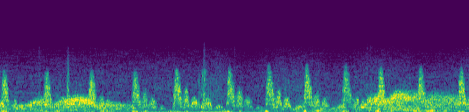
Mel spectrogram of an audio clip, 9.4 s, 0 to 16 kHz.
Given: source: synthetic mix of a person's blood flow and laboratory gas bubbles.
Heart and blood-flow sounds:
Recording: Doppler ultrasound of blood flow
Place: subclavian vein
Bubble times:
3.94-4.24 s: bubbles
From the record:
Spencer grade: 1 (occasional bubble signal discernible with the cardiac motion signal, with majority of cardiac periods free of bubbles)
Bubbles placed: anywhere in the cardiac cycle

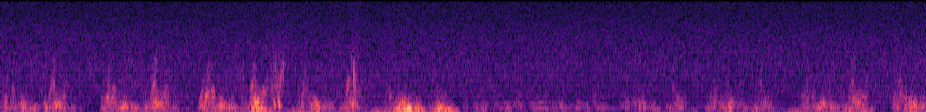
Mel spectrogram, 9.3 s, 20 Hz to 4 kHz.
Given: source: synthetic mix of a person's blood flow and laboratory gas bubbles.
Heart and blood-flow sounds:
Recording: Doppler ultrasound of blood flow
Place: precordium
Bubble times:
2.69-2.83 s: bubbles
3.49-3.58 s: bubbles
From the record:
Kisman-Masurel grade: 112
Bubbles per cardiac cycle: 1 to 2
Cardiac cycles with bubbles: 1 to 10%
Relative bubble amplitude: moderate (0.250 to 0.450)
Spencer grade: 1 (occasional bubble signal discernible with the cardiac motion signal, with majority of cardiac periods free of bubbles)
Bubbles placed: only in the low amplitude regions of the cardiac cycle

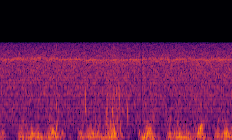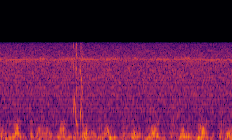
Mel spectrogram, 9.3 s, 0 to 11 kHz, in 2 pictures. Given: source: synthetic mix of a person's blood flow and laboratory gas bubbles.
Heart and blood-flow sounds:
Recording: Doppler ultrasound of blood flow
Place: precordium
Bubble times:
1.09-1.18 s: bubbles
1.67-1.77 s: bubbles
1.85-2.50 s: bubbles
2.53-2.58 s: bubbles
6.10-6.32 s: bubbles
From the record:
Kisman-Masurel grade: 222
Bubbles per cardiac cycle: several, 3 to 8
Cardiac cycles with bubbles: 10 to 50%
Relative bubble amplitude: moderate (0.250 to 0.450)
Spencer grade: 2 (many but less than half of the cardiac periods contain bubble signals, singularly or in groups)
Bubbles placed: anywhere in the cardiac cycle

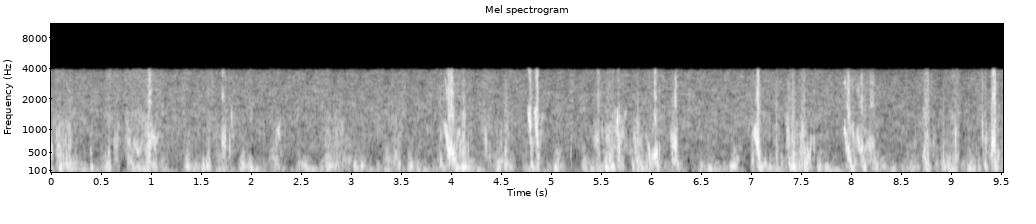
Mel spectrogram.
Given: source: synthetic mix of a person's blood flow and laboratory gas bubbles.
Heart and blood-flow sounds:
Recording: Doppler ultrasound of blood flow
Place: precordium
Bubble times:
0.00-0.27 s: bubbles
0.38-0.43 s: bubbles
0.54-0.70 s: bubbles
0.73-1.08 s: bubbles
1.49-1.63 s: bubbles
1.70-1.85 s: bubbles
2.23-2.31 s: bubbles
2.72-3.02 s: bubbles
3.40-3.50 s: bubbles
3.85-4.22 s: bubbles
4.31-4.42 s: bubbles
4.47-4.66 s: bubbles
4.73-4.92 s: bubbles
5.19-5.21 s: bubbles
5.42-6.12 s: bubbles
6.18-6.33 s: bubbles
6.99-7.15 s: bubbles
7.22-7.65 s: bubbles
7.91-8.28 s: bubbles
8.62-8.85 s: bubbles
8.90-9.09 s: bubbles
9.25-9.53 s: bubbles
From the record:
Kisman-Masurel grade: 243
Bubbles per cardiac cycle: several, 3 to 8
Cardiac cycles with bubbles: 100%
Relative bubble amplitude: loud (0.450 to 0.775)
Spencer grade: 3 (all of the cardiac periods contain showers or single bubble signals, but not dominating or overriding the cardiac motion signals)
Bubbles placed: anywhere in the cardiac cycle

